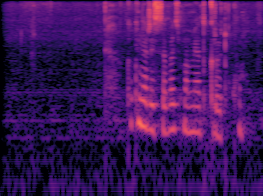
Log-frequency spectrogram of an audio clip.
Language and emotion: Russian, neutral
